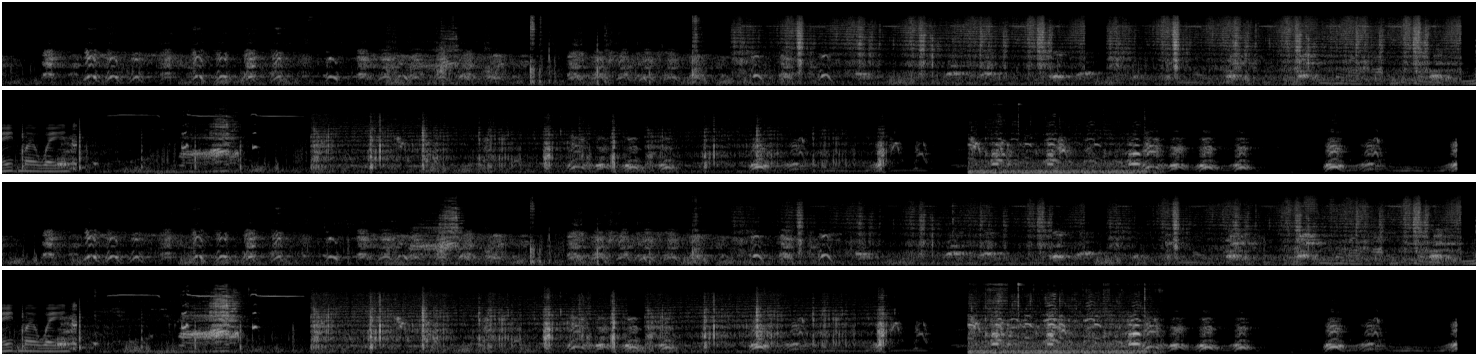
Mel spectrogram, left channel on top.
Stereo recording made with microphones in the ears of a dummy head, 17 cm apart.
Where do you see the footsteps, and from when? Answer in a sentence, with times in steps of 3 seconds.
In this clip you hear the footsteps not at all from 0 s, on the left from 3 s, in the centre from 15 s, on the right from 18 s and not at all from 24 s.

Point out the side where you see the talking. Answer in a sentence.
In this clip you hear the talking in the centre.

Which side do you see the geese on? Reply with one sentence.
In this clip you hear the geese on the right.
